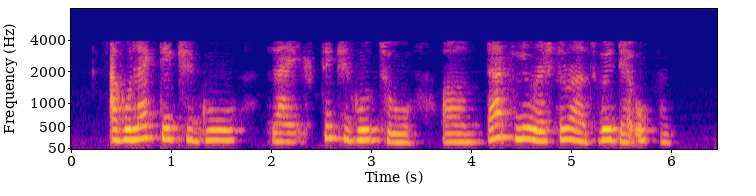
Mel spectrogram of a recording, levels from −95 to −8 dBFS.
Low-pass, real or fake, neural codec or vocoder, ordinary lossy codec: 7.2 kHz; fake; codec, 16 kHz, 2 kbps, FunCodec, trained on LibriTTS, 25 frames a second; AAC, 16 kbps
